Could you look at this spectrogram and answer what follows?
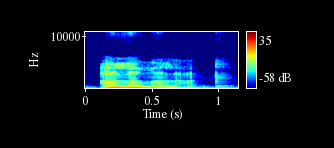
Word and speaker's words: Elimelech: Now, I don't use the E's because in the ancient Hebrew, there was no E, there was no I. So how you would have pronounced this would have been Alamalak, which means Al or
